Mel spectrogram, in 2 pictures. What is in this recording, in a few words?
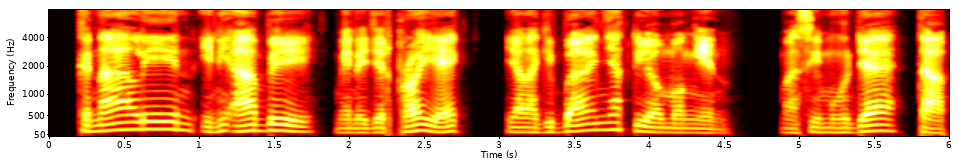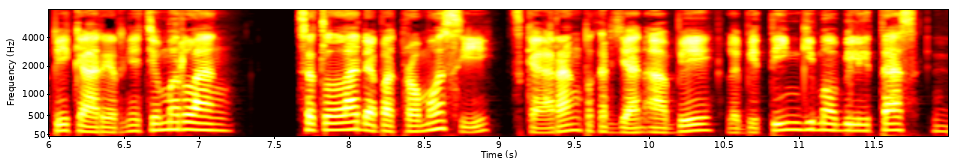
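Indonesian male voice over, upbeat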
